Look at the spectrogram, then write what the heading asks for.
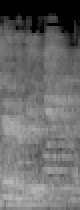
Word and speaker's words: Meritage: America just sells one it's pronounced Meritage because it's actually an American term it was there's group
